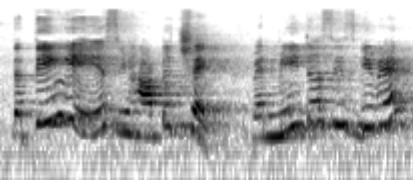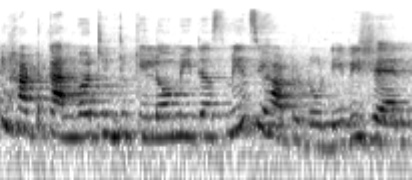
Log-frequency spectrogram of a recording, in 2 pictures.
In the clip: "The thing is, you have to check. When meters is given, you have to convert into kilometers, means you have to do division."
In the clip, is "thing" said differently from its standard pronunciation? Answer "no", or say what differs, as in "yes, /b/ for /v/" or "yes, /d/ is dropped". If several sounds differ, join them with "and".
yes, /t/ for /θ/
